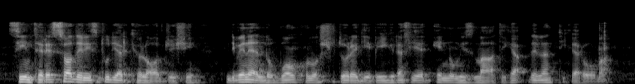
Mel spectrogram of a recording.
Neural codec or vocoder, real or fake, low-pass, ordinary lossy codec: codec, 16 kHz, 4 kbps, X-Codec, WavLM features, trained on Multilingual LibriSpeech; fake; 7.2 kHz; MP3, 96 kbps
